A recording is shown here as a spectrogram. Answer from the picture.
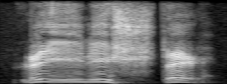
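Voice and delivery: high, loud barked order; roar. A narrator's reading. Guard bursting in to silence the singing, roaring. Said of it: "răcni el".

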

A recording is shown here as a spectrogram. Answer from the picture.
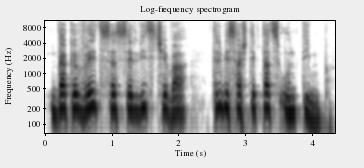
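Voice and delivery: put-on waiter's Slavic-accented Romanian. A narrator's reading. Waiter warns guests of a wait, Slavic accent. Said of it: "într-o română cu accent slav".

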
